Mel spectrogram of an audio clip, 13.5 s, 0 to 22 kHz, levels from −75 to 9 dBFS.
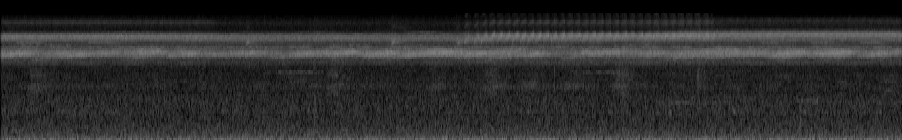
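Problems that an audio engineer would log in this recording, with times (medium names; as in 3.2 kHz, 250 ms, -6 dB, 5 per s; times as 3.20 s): crackle 50 per s -33 dBFS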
